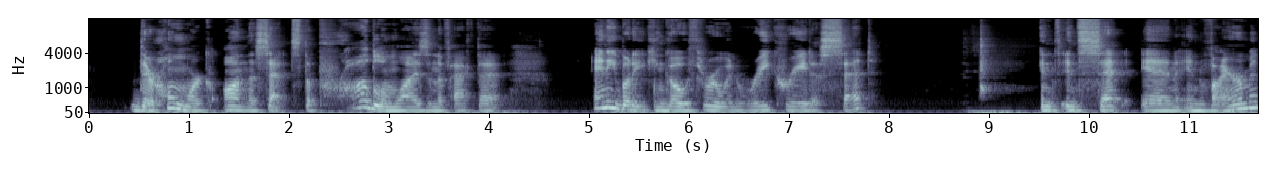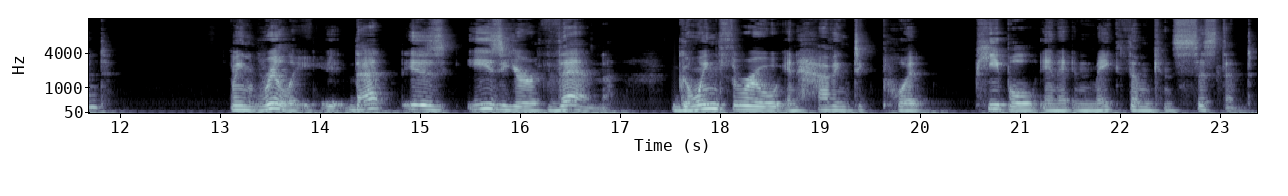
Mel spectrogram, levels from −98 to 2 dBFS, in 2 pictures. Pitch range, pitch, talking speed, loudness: 130-155 Hz, 135 Hz, 115 wpm, -28 LUFS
